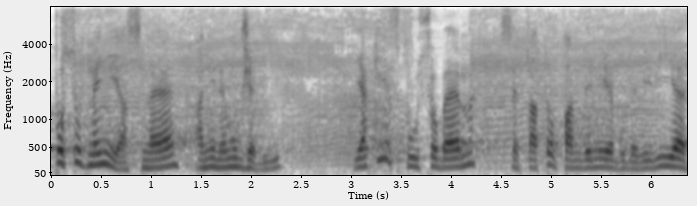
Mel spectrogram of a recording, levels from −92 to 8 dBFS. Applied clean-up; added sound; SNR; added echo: none; Fart; 16 dB; none.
